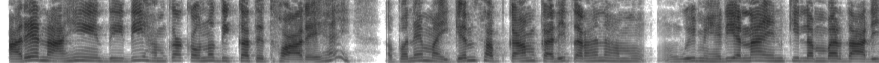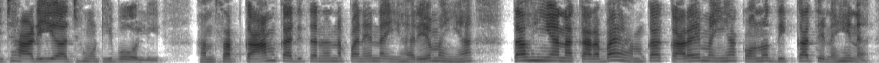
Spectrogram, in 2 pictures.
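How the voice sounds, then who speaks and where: Cartoon village bahu, played by a woman, very high childlike voice, bright and piercing, chatty, Awadhi accent. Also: normal speed. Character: young village daughters-in-law, chatty, deferential, lightly grumbling. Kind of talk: cartoon comedy dialogue.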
